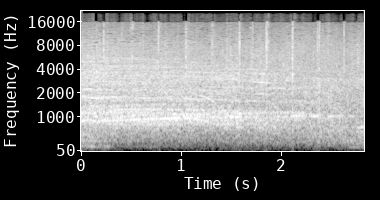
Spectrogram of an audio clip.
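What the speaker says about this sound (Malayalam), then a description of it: "ആദ്യം തന്നെ നമ്മുടെ മ്യൂസിക് ബാൻഡിനും ഡാൻസ് ടീമിനും ഒരു വലിയ കയ്യടി കൊടുക്കാല്ലേ" A large audience at a Level Cross film event applauds and cheers for a music band and dance team, dense clapping with whoops sustained loudly throughout, easing slightly toward the end.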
